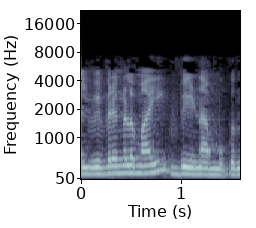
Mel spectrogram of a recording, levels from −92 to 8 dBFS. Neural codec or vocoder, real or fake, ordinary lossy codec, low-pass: none; real; none; 7.2 kHz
